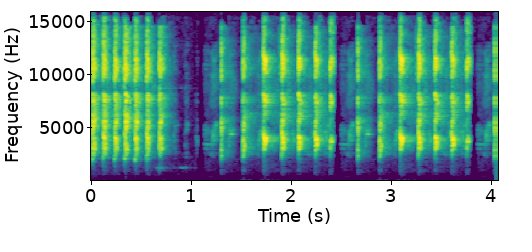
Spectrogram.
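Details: Lovebird chatter for drawing other lovebirds into song: a short volley of harsh chirps, a pause of nearly a second, then irregular clusters of scratchy notes.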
